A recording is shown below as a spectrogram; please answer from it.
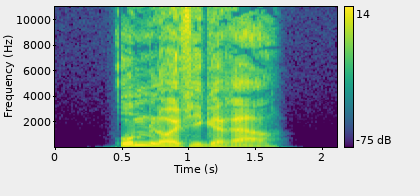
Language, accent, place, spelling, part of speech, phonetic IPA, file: German, Germany, Berlin, umläufigerer, adjective, [ˈʊmˌlɔɪ̯fɪɡəʁɐ], De-umläufigerer.ogg
- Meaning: inflection of umläufig: 1. strong/mixed nominative masculine singular comparative degree 2. strong genitive/dative feminine singular comparative degree 3. strong genitive plural comparative degree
